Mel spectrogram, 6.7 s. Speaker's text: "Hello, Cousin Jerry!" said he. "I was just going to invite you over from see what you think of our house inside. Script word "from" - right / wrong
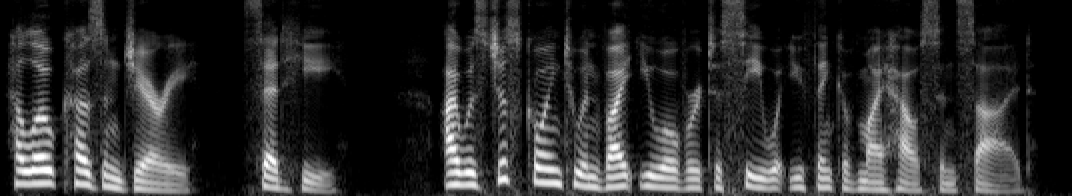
wrong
